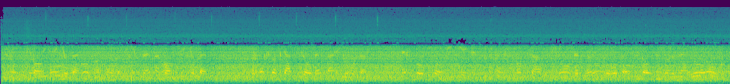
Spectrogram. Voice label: 28 ssb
